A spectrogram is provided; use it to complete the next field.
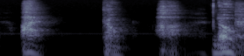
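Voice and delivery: put-on breathless, faltering voice. Mocking how an actor talks in a film: imitating Kiefer Sutherland's gasping speech. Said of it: "I don't know why Kiefer Sutherland does that".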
